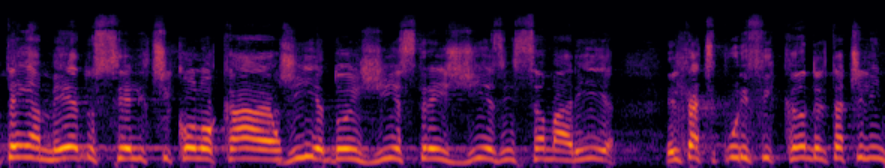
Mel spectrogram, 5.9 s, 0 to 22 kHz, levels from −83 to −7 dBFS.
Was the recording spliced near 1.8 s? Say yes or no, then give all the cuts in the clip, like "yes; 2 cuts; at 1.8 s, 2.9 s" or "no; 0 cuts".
yes; 1 cut; at 1.8 s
